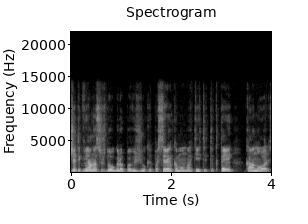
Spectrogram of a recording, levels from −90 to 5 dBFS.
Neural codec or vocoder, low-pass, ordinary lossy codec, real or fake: none; 14.4 kHz; AAC, 96 kbps; real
